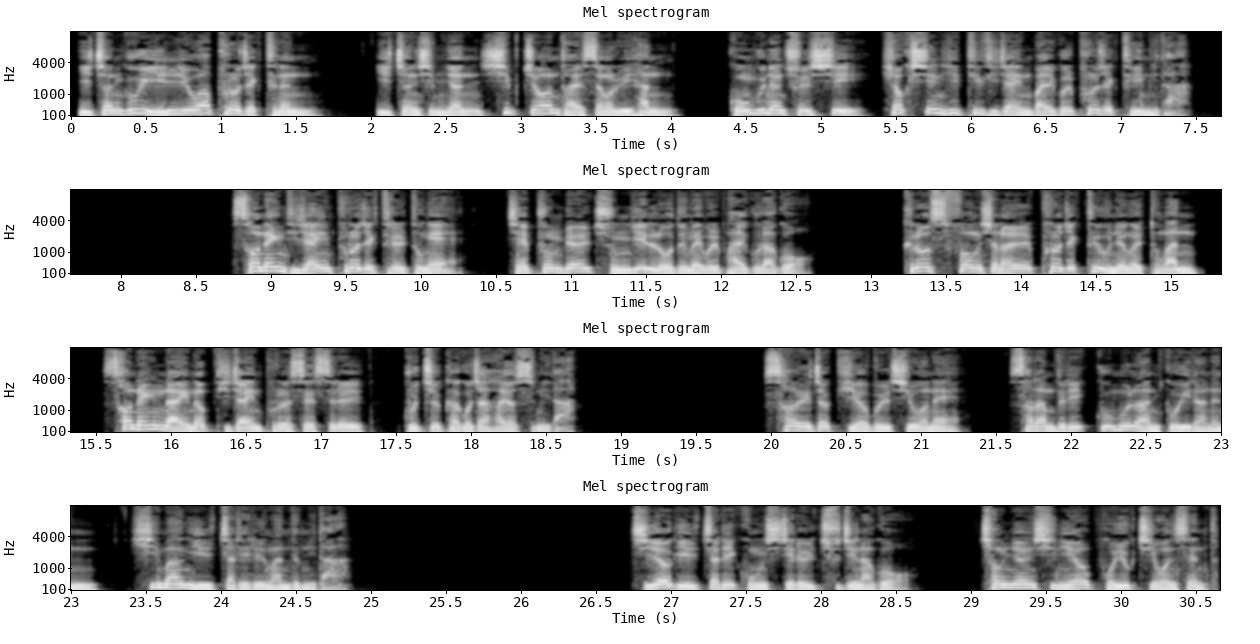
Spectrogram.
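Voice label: Korean male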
